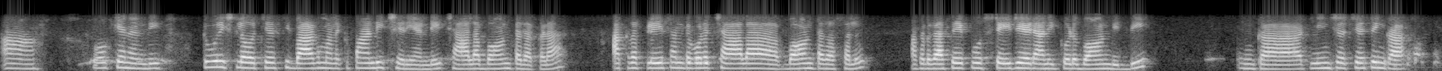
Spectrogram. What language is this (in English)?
Telugu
